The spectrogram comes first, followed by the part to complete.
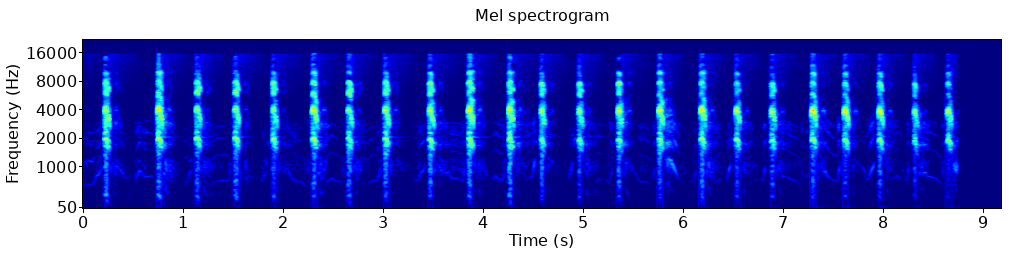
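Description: Gunnison's prairie dog giving sharp, high chirping barks repeated steadily about twice a second.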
